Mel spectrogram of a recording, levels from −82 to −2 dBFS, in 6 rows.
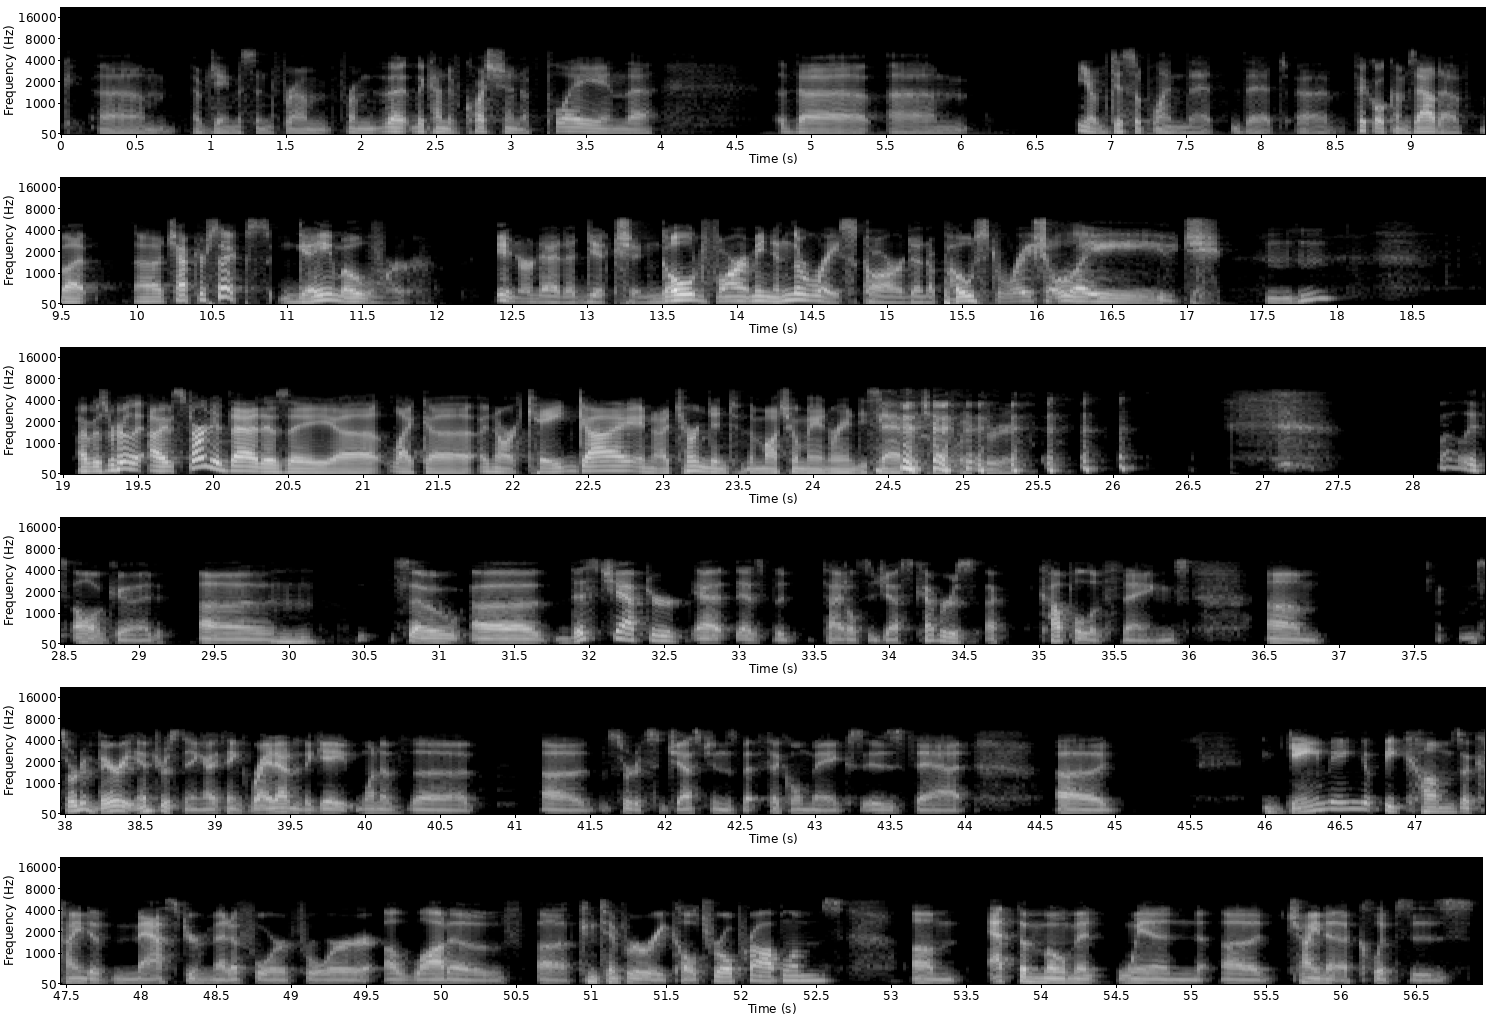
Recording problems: high frequencies cut off; noticeable; nothing above 5.5 kHz

